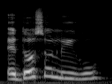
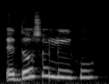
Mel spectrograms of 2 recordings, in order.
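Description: First: Loud, higher call of «Εντός ολίγου» from behind a door; prince's voice from the ice. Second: Loud, higher call of «Εντός ολίγου», stress on ολίγου; prince's voice again. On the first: Ice on the window answers the courtiers, calling out loud. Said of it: "με τη φωνή του πρίγκιπα". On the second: Ice answers the knocking courtiers, calling out loud. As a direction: call it out again from inside the room. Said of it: "ακούστηκε ... η φωνή του πρίγκιπα". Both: A narrator's reading.

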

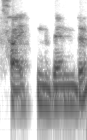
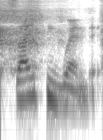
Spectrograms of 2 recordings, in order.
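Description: First: Zeitenwende said the German way, ts at the start; German pronunciation. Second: Zeitenwende said the English way, starting with an s sound; anglicised pronunciation. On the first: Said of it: "we say Zeitenwende". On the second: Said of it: "I did it as well". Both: Shown as a demonstration.

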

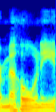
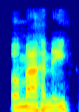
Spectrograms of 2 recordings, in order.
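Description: First: Mahoney without the O, the American way; American pronunciation. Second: O'Mahony with the full Irish O-prefix; Irish name said properly. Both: Shown as a demonstration. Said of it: "as, uh, some people in America call him".

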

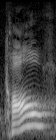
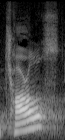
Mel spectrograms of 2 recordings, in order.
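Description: First: Mock German accent, pitched high and rising. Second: Said in the usual way. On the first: Pastor imitates his neighbor calling him, German accent. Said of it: "Is that a good German accent?". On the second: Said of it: "my neighbor Jan said to me".

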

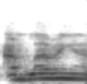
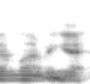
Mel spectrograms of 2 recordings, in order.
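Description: First: Said in the usual way. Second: Much softer, trailing away; faded to a near-whisper. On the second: Real, not acted. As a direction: let it fade to almost nothing. Repeats phrase, fading out.

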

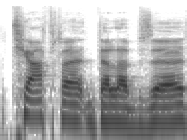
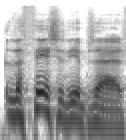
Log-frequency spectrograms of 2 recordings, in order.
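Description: First: Théâtre de l'Absurde in a French accent; French pronunciation. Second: Said in the usual way. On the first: Shown as a demonstration. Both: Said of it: "sorry about my French accent".

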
